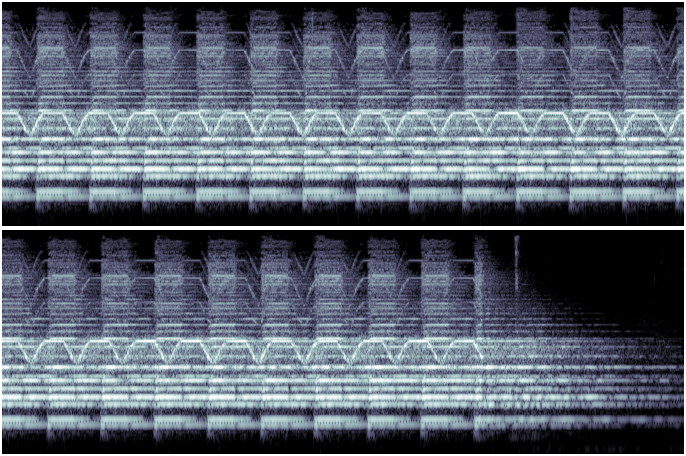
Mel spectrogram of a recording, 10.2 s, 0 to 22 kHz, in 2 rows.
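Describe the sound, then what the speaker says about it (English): Jaguar I-PACE (20MY) car horn sounding repeatedly under the panic alarm, a rapid steady train of loud honks pulsing for about nine seconds before cutting off. "Press for 3 seconds or press 3 times in 3 seconds and the horn will sound"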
